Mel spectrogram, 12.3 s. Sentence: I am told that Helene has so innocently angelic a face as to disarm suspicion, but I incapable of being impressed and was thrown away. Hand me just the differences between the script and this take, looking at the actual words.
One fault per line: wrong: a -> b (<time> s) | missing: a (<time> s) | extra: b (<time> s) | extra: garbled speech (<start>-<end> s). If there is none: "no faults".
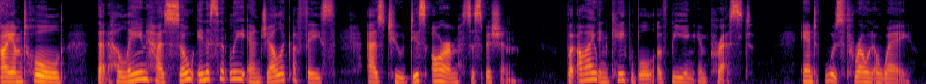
no faults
